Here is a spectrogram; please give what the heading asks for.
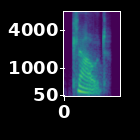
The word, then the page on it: cloud: Indian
